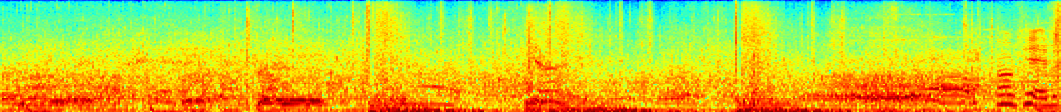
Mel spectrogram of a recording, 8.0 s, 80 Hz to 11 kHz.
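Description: Gunfire aimed at a bear in the video game Far Cry 4, several loud booming shots spread across a busy, dense mix of game sounds with flowing water and talk running underneath.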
